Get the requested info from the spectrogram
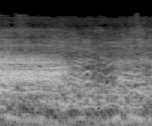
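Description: Women wailing and crying aloud in grief, a mourning lament over a dead son, with voices of the surrounding crowd behind.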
